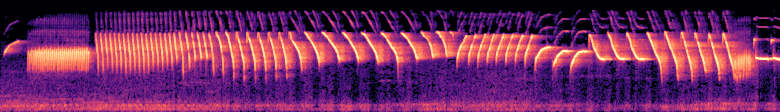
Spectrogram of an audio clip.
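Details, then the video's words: Belgian canary singing to stimulate other canaries: opens with a steady buzzy note, then long fast trill of descending whistled strokes, changing into rolling sweeps and rising phrases, loud and continuous. "canário especial para seduzir todos os canários - canário belga cantando"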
